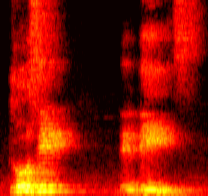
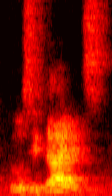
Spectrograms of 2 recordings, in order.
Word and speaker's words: Thucydides: Next, Thucydides, some pronounce Thucydides.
